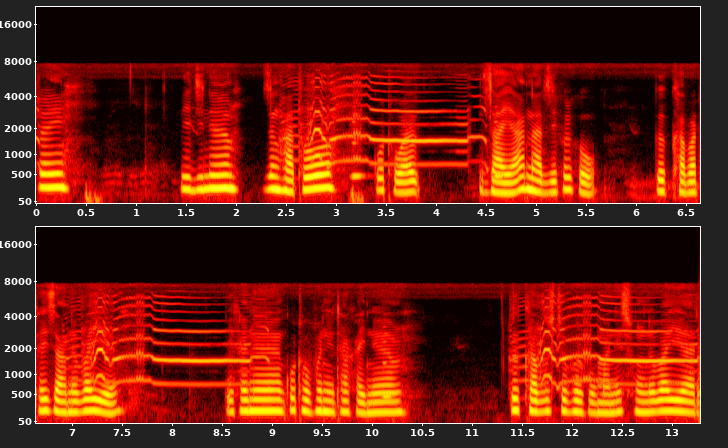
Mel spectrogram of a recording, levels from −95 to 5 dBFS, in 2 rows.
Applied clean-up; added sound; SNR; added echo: none; Chicken, rooster + Wind instrument, woodwind instrument; 11 dB; none.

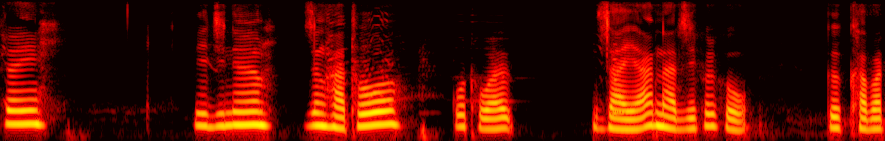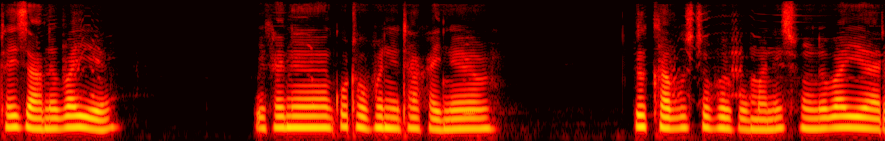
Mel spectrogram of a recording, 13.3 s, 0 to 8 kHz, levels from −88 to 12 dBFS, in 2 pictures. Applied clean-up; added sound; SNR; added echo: neural mask model DeepFilterNet 3.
